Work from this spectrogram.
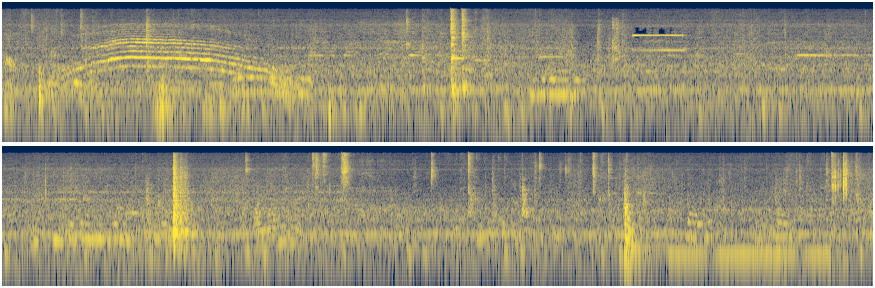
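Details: An American Shorthair cat meowing at a veterinary clinic while undergoing an ECG test: one long arched, harmonic meow near the start, then quieter clinic sounds, clicks and a brief beep.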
